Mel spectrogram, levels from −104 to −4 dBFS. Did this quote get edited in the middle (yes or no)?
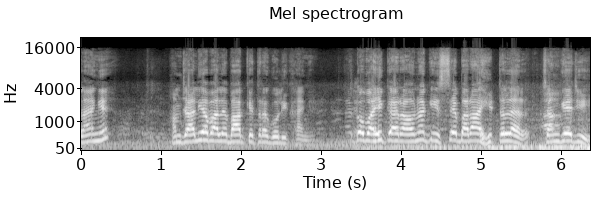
yes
